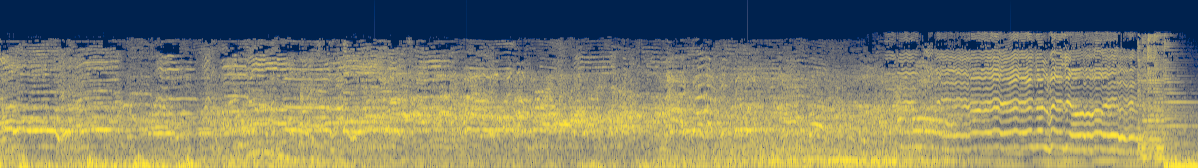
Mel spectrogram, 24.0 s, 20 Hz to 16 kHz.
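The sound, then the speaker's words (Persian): Protest crowd shouting at night in Iran: a dense, steady mass of many raised voices and yells. It stays loud throughout, and the texture changes toward the end. “ساعت 10 شب به وقت ایران و این صدای اعتراض همچنان به گوش می‌رسد.”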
